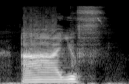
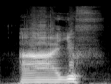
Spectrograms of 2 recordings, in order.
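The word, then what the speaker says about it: āyuḥ: Ngay chỗ chữ h có dấu nặng này là một visarga, nhưng mà theo sau đó là chữ p phở, cho nên chúng ta sẽ chuyển cái visarga này thành một âm là âm f, cho nên chúng ta đọc là ayuf, ayuf palani, không? Để chúng ta đọc cho nó trơn tru trôi chảy.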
